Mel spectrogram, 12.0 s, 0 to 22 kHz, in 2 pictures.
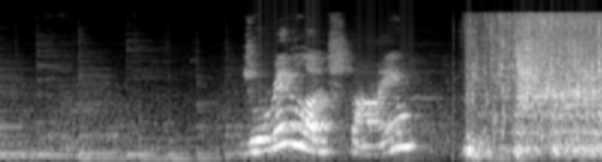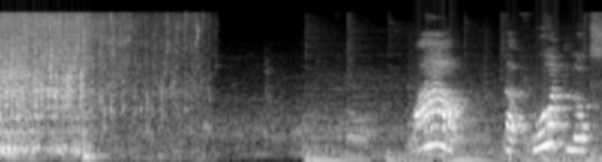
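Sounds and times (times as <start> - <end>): toilet flushing: 4.6 - 8.2.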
